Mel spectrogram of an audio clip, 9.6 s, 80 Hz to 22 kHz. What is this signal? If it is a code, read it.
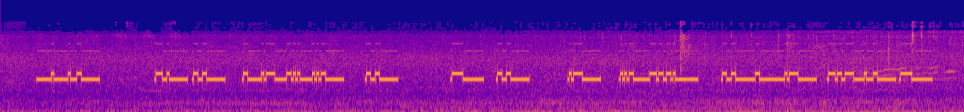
TTY/TDD text telephone tones (45.45 baud Baudot), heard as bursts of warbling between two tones, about 400 Hz shift, 1600 Hz centre, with hum and the noise of a residential street. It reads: UNIVERSITIES GIVE OUT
